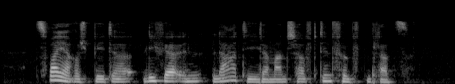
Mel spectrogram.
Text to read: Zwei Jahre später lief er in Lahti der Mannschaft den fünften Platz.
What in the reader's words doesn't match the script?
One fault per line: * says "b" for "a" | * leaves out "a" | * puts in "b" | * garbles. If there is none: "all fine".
all fine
